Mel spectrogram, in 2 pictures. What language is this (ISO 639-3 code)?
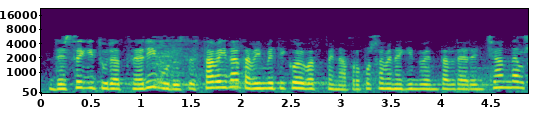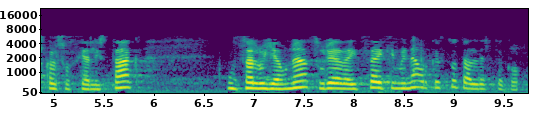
eus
